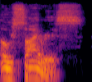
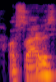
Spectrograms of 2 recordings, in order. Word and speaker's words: Osiris: of their own gods, the Apis bull and Osiris. Osiris, the god of resurrection, the savior god, effectively. No, Horus is the savior god. The god of resurrection, Osiris, and he was known as Osar. Osiris is the Greek word for him.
